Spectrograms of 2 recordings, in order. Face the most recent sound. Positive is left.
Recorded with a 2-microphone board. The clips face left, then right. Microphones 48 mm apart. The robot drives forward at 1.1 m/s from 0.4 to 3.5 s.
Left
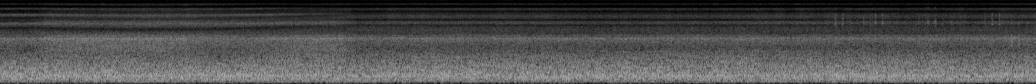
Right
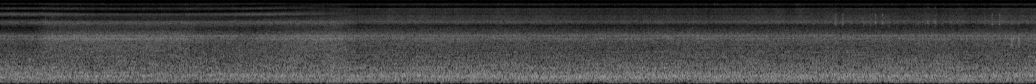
turn(degrees=50)  # may be behind; listen again after turning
